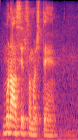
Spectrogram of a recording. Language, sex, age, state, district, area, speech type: Urdu, male, 18-30, Delhi, East Delhi, urban, spontaneous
